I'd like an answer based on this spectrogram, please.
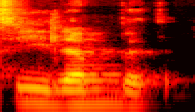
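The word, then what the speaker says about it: sīlabbata: So if you have Sila Bhata, Sila plus Vruta is pronounced as Sila Bhata.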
